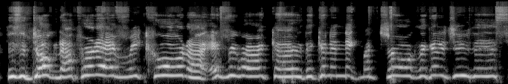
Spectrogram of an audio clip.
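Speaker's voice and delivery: high-pitched panicky rant; comic catastrophising at a high pitch; mock petrified. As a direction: wail it out in hammed-up terror. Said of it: "absolutely petrified".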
